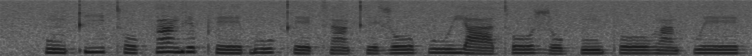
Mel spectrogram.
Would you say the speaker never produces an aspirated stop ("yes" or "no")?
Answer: no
